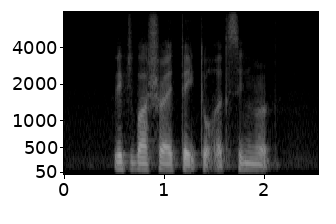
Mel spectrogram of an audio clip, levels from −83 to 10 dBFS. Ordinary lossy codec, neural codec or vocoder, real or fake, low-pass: none; codec, 16 kHz, 0.5 kbps, FunCodec, trained on Chinese and English, 25 frames a second; fake; none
